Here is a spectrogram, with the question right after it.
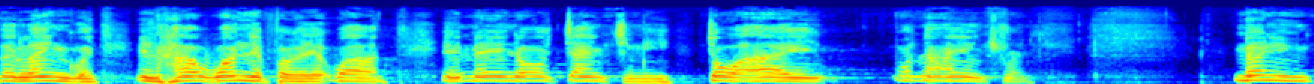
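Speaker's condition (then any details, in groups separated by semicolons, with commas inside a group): Deafness; comfortable speaking and using own voice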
